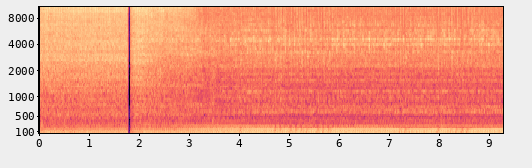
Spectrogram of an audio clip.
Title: X1/9 rough idle and rev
